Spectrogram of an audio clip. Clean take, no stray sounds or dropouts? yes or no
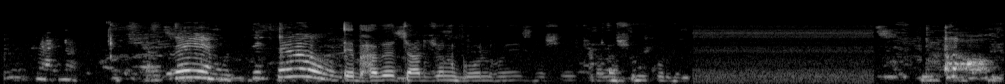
yes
